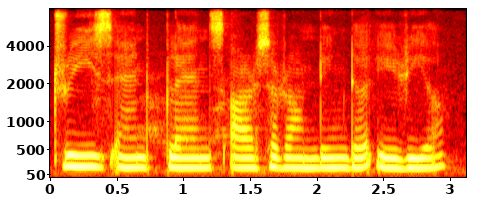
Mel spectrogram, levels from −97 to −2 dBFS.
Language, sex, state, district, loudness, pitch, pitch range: English, female, Assam, Kamrup Metropolitan, -13 LUFS, 180 Hz, 175-185 Hz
